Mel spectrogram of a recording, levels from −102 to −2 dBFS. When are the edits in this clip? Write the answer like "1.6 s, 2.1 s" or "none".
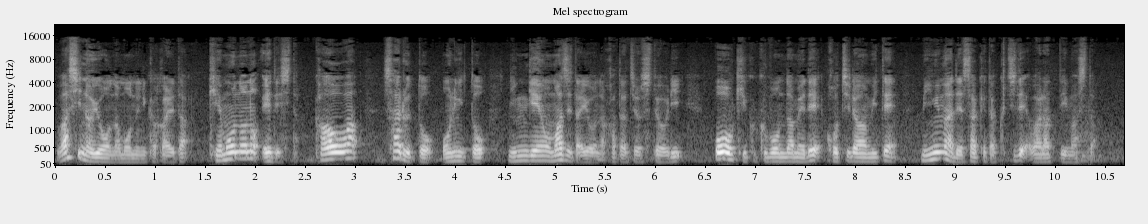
2.5 s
